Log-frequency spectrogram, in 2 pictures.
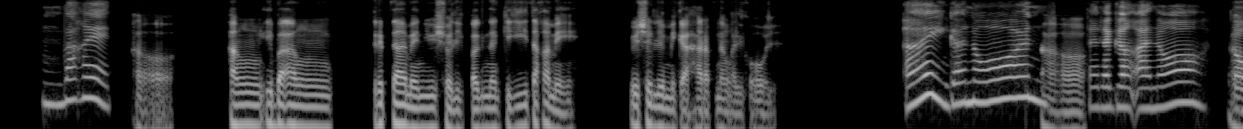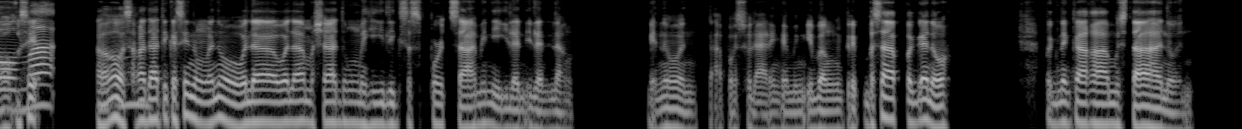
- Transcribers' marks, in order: drawn out: "gano'n"
- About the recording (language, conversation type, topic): Filipino, podcast, Paano mo pinagyayaman ang matagal na pagkakaibigan?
